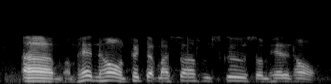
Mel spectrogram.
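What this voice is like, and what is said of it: Southern American accent. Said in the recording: “I like a good old Southern accent.”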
